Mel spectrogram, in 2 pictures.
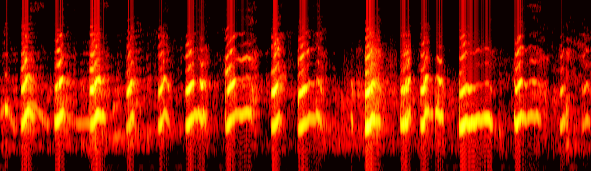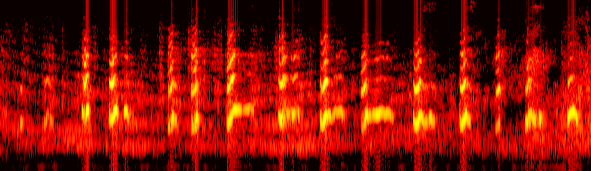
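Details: Husky puppies in a compilation, giving rapid high whimpering yips with bright harmonics, repeated several times a second in quick bursts without pause, several small voices overlapping.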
